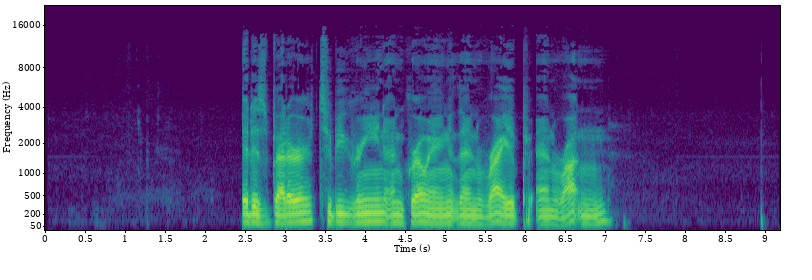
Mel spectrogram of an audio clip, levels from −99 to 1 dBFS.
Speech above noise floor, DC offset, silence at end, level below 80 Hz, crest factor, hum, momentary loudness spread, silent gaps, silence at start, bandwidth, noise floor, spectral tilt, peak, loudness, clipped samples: 59 dB; under 0.1%; 2.1 s; -54 dBFS; 20 dB; none; 8 LU; none; 2.45 s; 13.5 kHz; -75 dBFS; -8 dB/octave; 0 dBFS; -18 LUFS; under 0.1%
